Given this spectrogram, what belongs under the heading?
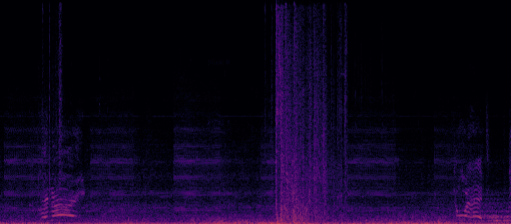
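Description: Grenade explosion with a burst of gunfire in the Star Citizen video game, a loud broadband blast around the middle over steady battle noise, with voices talking before and after.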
